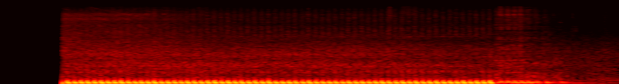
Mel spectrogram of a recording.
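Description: Motorcycle engine running at a steady idle, a fast, even low throb that starts abruptly just over half a second in and cuts off about five seconds in, then dies away.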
